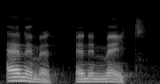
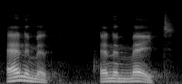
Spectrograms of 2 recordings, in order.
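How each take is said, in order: No difference in how they are said.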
